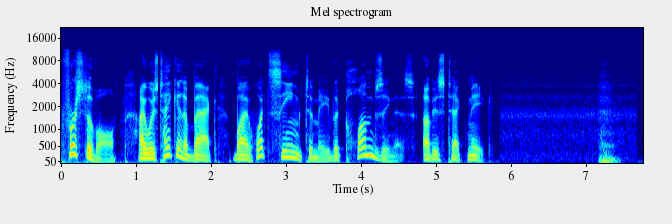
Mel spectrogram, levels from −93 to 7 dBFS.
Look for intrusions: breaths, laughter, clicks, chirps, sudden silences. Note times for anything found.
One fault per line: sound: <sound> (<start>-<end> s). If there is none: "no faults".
sound: breath (7.2-7.5 s)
